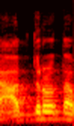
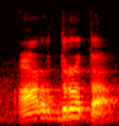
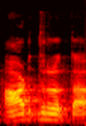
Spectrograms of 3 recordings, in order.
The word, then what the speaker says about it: আর্দ্রতা: অনেকে আদ্রতা বলে। আদ্রতা নয়। আরদ্রতা মানে আ দেখো দয়ফেলা রেপ আছে এখানে। তাই না? আর্দ্রতা হবে উচ্চারণ। ঠিক আছে? আদ্রতাও বলা যায়। কিন্তু সঠিক উচ্চারণ এটা হবে আর্দ্রতা।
